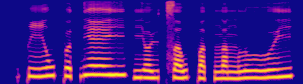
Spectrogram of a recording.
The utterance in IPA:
p iː˨˥ w p ɵ˧ t̚ j e˥ j | j ɵ˨ ɥ t͡s ɐ˨˥ w p ɐ˨ k̚ ŋ ɐ˨ ŋ l uː˨˥ j

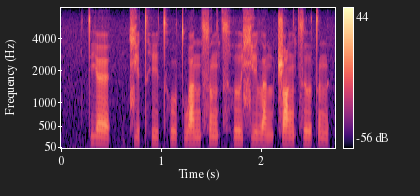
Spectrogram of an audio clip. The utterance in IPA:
t̪ j ɛ˥˩ | t͡ɕ i˧˥ t̪ʰ i˧˥ t̪ʰ u˨˩ t̪ w a˥ n s ʊ˥˧ ŋ t͡sʰ ɹ̩˥˧ ɕ i˥˩ l a˧˥ n ʈ͡ʂ ɑ˥ ŋ t͡s ɹ̩˥ t̪ ə˨ n

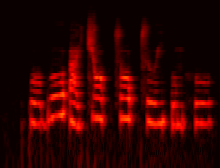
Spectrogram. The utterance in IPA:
p oː˩ b oː˧˥ ʔ a˩ j t͡ɕ ɔː˥˨ k̚ s ɔː˧˥ p̚ s ɯː˩˧ j ʔ u˩ m h u˧

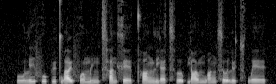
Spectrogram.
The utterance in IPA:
u˨˦ l i˦ f u˥˨ p y˥˨ t̪ w a̰˨˩ ɪ̯ f ɤ˦ m i˨˦ ŋ t͡sʰ a˧ n x e˥˨ ɪ̯ t̪ʰ ɑ˦ ŋ l j ɛ˨˦ t͡sʰ ɹ̩˨˩ p j ɑ˥˨ ʊ̯ n̪ w ɑ˨˦ ŋ s ɹ̩˨˩ l y˥˨ t͡sʰ w e˦ ɪ̯

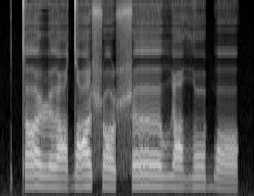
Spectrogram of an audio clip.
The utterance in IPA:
t ʌ ɭ əː dˤ ɜ ʂ ɔ ʂ əː β i ðˤ u b ɔ

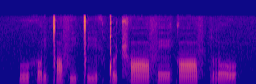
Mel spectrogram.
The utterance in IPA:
u h o ɾ i ǀ ɒ f i ǀ iː θ ǃ u ʈ͡ʂʰ ɒː f eː k ɒː f p r o

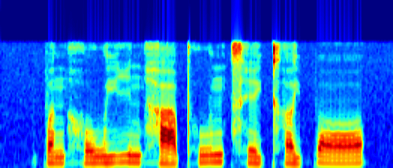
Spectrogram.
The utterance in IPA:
p ɐ˨ n h o˨˧ w j iː˧ n h aː˨˩ pʰ uː˥ n t͡sʰ e˨˧ j kʰ ɐ˨˥ j p ɔː˨˧

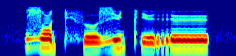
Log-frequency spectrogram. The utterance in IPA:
zˤ o˥˧ tʲ θ o˧ z y˥˧ tʲ ɾ ø˧ r ø˥

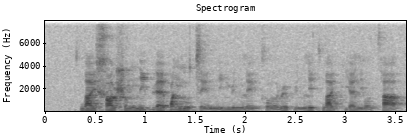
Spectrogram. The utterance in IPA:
t̪ʰ w a˥ ɪ̯ x ɑ˥ ʊ̯ ʂ ʊ˧˥ ŋ n̪ i˥ p ɥ ɛ˧˥ p ɑ˧ ŋ l u˥˩ t͡s e˨˩ ɪ̯ n̪ i˥˧ m y˥˩ n l e˥ ɪ̯ kʰ o˧˥ ʊ̯ ɻ ɻ̩˥˩ p y˧˥ n l i˥ t̪ʰ w a˥˧ ɪ̯ pʰ j ɛ˥˩ l j o˧˥ ʊ̯ t̪ʰ ä˨˩˦

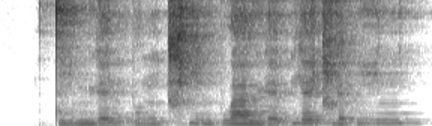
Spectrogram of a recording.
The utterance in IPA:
t̪ i˧˥ n̪ ɥ ɛ˨˩ n p ʊ˧˥ ŋ t͡ɕʰ i˥˩ n p w ä˥ l ɥ ɛ˧˥ p j ɛ˥ t͡ɕ ɥ ɛ˨ p i˥ n

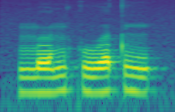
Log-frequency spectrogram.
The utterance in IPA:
m ɵ n k u ə̯ t ĩ

